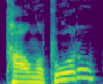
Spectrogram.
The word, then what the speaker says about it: taonga: first question I asked him if I was pronouncing the word Toro correctly you are correct it's tongo and uh Tong P basically means now T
